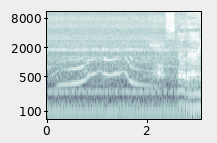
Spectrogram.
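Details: A distant hyena, perhaps half a mile to a mile away, gives a smooth, wavering whoop over two seconds. It is heard on a March 4 afternoon safari drive where a leopard has a kill in a tree, with a vehicle engine humming and a brief voice.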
